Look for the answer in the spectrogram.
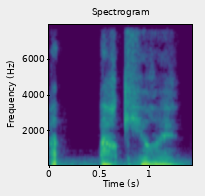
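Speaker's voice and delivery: halting, breath-only whisper; weak whisper. A narrator's reading. Wounded Milo vowing to kill it, whispering. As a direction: force it out in a faint whisper. Wounded Milo's last words.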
